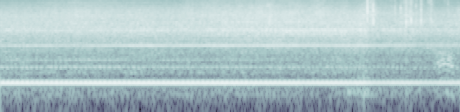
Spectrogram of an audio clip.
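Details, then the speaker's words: Two-motor vacuum used to clean return-fire-tube wood boiler tubes, one motor kicking in then the other; steady high motor whine with rushing airflow, running smoothly with no grinding or surging. "actually it's got two motors on it so you hear one kick in then you hear the other one kick in"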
